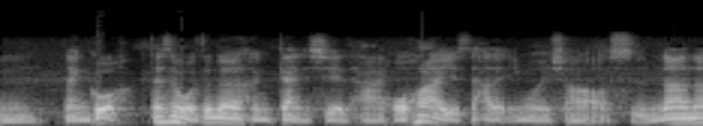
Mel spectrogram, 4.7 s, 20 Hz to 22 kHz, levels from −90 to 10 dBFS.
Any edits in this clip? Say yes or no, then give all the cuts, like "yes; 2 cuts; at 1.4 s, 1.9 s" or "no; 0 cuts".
yes; 2 cuts; at 0.9 s, 2.6 s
